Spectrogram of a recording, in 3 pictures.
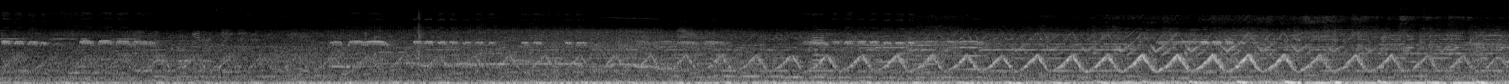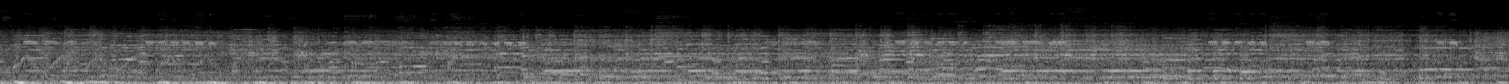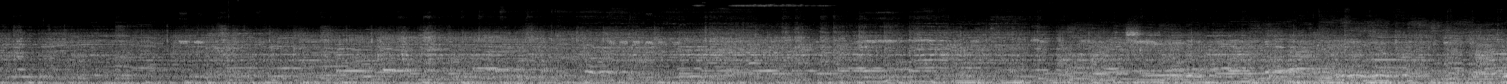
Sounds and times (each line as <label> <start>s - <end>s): Whistle sound 0.0s - 1.6s
Traffic sound 0.0s - 45.2s
Whistle sound 3.3s - 17.3s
